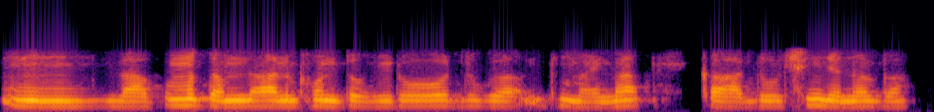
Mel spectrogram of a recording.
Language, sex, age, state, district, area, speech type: Manipuri, male, 60+, Manipur, Churachandpur, urban, conversation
